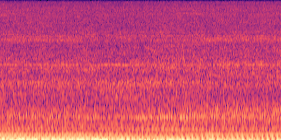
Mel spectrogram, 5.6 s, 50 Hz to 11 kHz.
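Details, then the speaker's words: Honda S2000 four-cylinder just reassembled after cylinder head work, first start with preset timing chain building oil pressure then quietening: smooth, even idle with steady low hum, no knocks, ticks or hunting. "timing chain again we preset the timing chain so it takes a second to build oil pressure and quieten up sounds good"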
